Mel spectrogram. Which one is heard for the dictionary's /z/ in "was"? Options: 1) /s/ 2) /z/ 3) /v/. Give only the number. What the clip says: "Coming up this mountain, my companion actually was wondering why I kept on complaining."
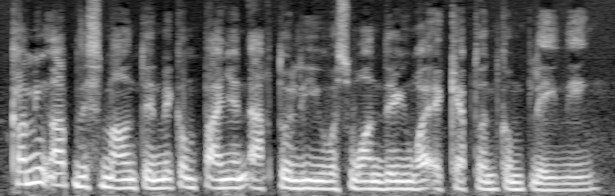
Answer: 1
